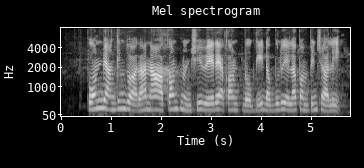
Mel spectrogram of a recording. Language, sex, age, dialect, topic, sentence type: Telugu, female, 25-30, Utterandhra, banking, question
